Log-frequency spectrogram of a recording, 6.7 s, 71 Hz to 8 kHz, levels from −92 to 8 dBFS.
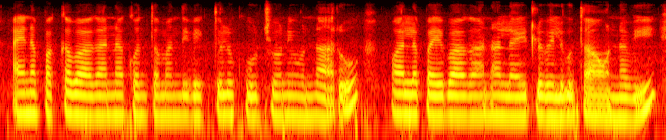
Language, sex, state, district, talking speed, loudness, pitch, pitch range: Telugu, female, Telangana, Mahabubabad, 115 wpm, -19 LUFS, 160 Hz, 155-165 Hz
